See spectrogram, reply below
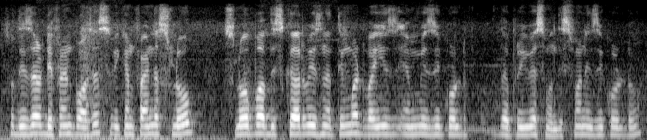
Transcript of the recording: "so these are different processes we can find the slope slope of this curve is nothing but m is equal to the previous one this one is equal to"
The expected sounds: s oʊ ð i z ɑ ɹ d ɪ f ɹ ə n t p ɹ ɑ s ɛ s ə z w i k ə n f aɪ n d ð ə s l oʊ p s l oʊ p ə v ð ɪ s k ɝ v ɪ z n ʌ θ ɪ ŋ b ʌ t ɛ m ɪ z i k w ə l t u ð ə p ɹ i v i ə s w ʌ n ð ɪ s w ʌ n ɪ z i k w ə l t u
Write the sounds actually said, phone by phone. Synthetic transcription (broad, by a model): s oʊ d i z ɑ ɹ d ɪ f ɹ ə n t p ɹ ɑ s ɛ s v i k ə n f aɪ n d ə s l oʊ p s l oʊ p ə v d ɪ s k ɝ v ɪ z n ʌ t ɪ ŋ b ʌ t ɛ m ɪ z i k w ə l t u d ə p ɹ i v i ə s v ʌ n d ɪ s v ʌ n ɪ z i k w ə l t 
